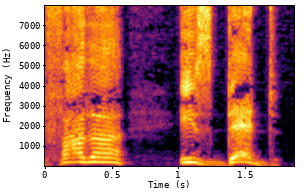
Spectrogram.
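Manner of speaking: very high, slow, drawn-out crying out. As a brass plaque is lowered, a man steps from the ranks, crying out. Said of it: "he cried".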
